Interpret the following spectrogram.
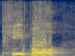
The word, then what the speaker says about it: Pipple: So one of the region's fastest growing fintechs, Pipple, pronounced People, okay, now I know,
